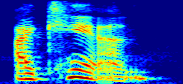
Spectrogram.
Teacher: when the word can is at the end of a phrase, now it is stressed.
